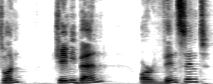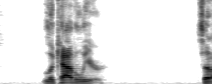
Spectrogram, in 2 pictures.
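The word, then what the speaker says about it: Lecavalier: okay good nice all right so your next one Jamie Ben or Vincent Le Cavalier is that how you say it yeah okay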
